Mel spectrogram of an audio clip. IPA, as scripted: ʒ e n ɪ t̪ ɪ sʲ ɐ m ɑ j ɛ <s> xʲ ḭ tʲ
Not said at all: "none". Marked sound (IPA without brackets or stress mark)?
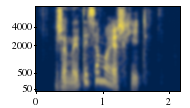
ʃ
